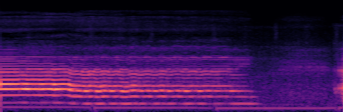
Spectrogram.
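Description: Female voice singing one long held note that steps slightly lower about a second in, then fades out a little after three seconds, over a faint backing track.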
